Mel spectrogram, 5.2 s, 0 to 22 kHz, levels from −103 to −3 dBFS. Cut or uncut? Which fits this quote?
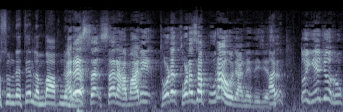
cut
